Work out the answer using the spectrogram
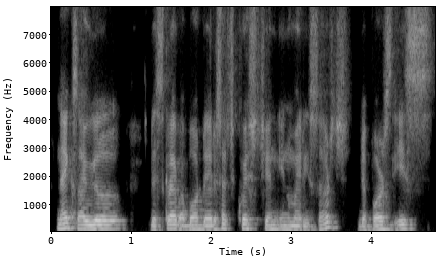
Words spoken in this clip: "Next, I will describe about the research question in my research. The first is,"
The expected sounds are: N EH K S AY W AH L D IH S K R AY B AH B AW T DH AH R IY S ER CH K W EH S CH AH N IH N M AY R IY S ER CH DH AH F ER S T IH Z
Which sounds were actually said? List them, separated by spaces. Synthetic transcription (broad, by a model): N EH K S AY W AH L D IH S K R AY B AH B AW T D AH R IY S ER CH K W EH S CH AH N IH N M AY R IY S ER CH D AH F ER S IH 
